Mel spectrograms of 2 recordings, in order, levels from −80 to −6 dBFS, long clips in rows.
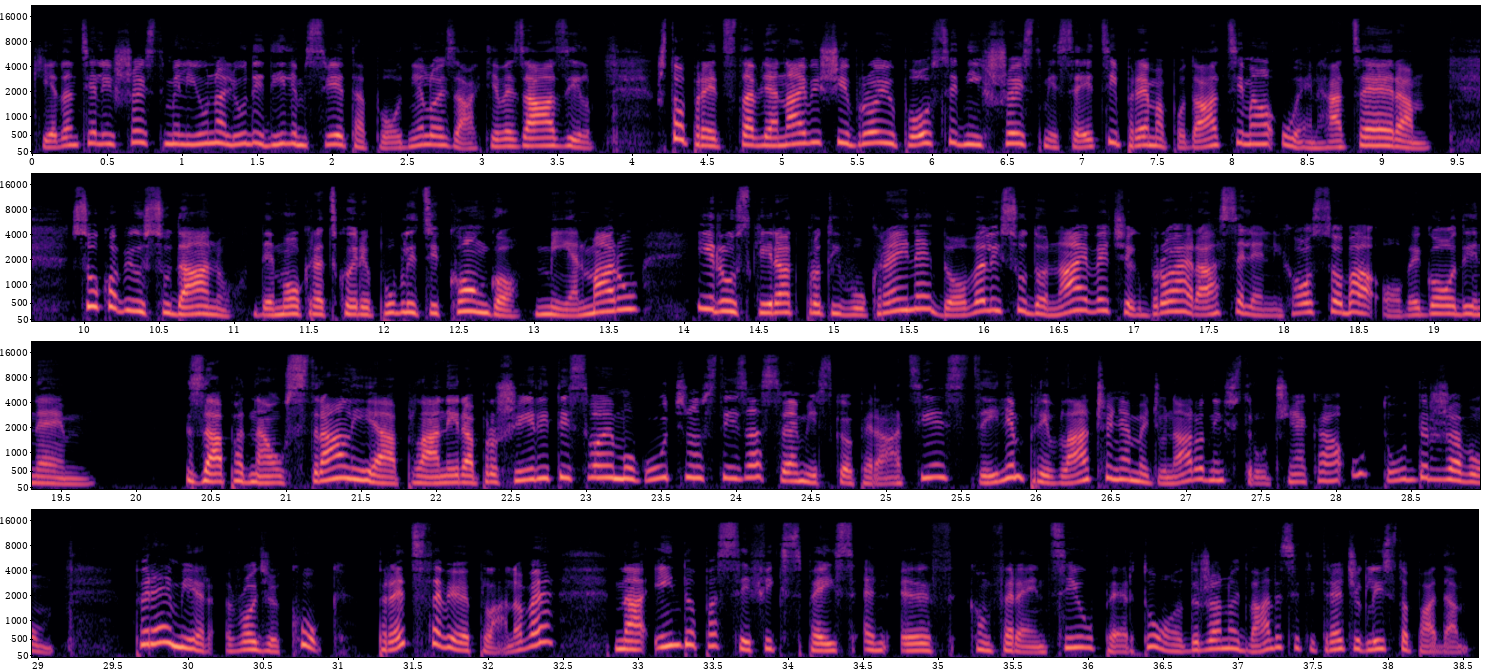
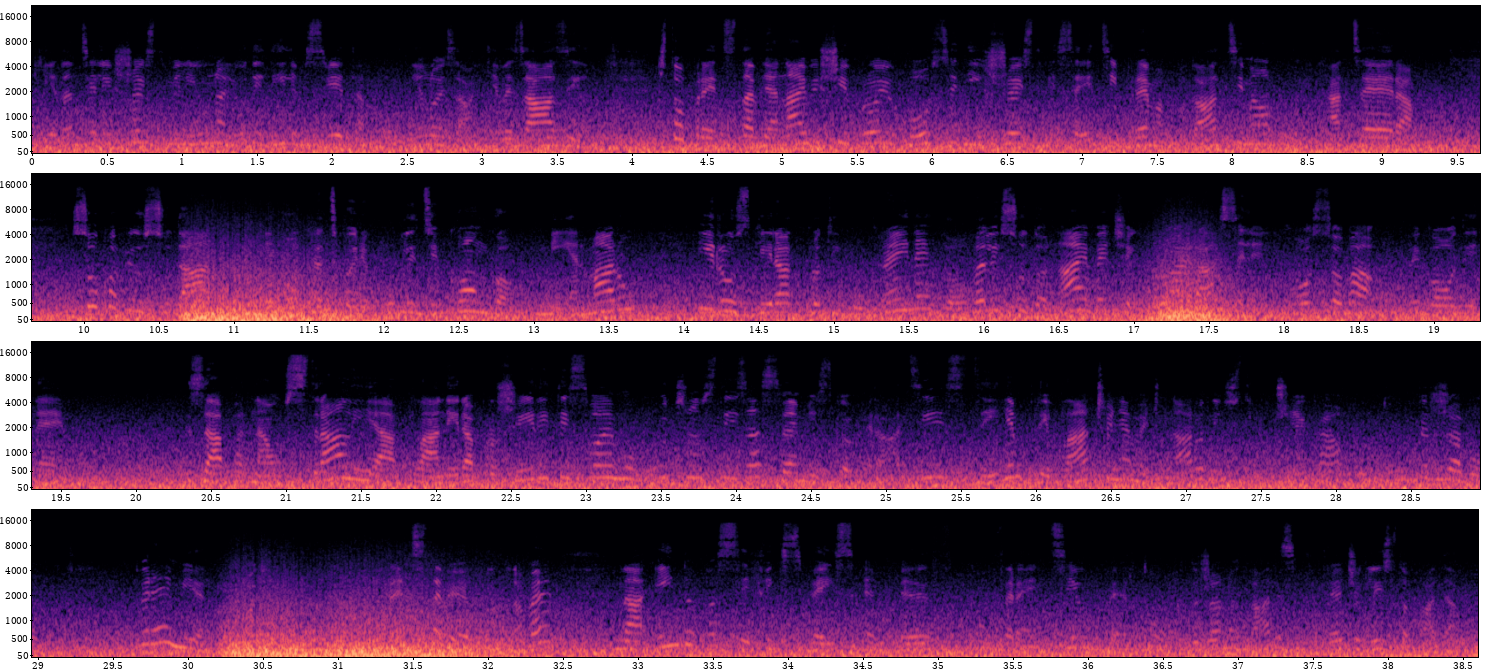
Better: first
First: none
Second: wind noise on the microphone; heavy; 2 dB above the speech

